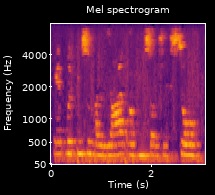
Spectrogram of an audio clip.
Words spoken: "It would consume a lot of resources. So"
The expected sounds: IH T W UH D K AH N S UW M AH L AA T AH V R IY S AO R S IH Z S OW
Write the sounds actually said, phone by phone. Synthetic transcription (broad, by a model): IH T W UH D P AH S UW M AH L AA T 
